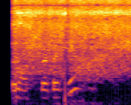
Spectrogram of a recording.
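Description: Spice masala of chilli powder, coriander powder and a little sugar, being fried for a jackfruit kofta curry, sizzles loudly and steadily the moment a little water goes into the pan, with one short sharp hiss partway through.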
